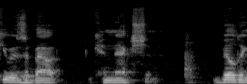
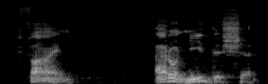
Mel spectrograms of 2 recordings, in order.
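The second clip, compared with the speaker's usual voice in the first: put-on whiny voice, swooping and laid on thick; 3 dB quieter than usual. Retelling the answer to a man who ordered them off the field: mock-whiny voice. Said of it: "in my best whiny voice".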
